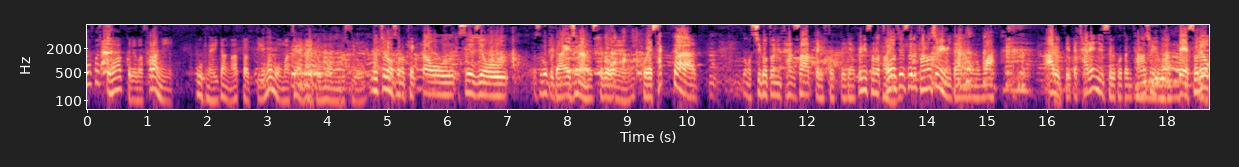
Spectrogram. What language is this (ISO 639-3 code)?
jpn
